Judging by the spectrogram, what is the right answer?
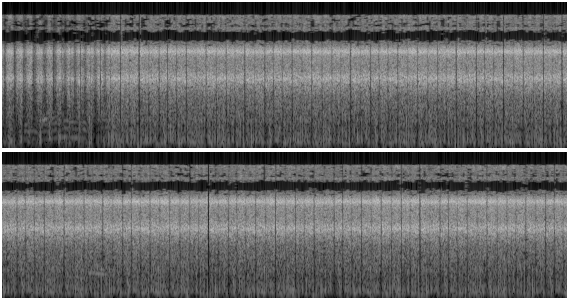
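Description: Ghost box app sweeping FM radio frequencies: a continuous hiss of radio static. For about the first second it pulses rapidly, then runs steady.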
